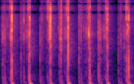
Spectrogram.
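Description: A deck of reading cards being shuffled by hand: a quick, even run of sharp card slaps, about four a second.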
